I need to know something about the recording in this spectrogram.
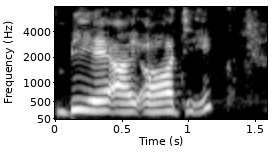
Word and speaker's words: Baird: victim commissioner dame virabelle i'm not sure that i've correctly pronounced her surname but it's baird and on her report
